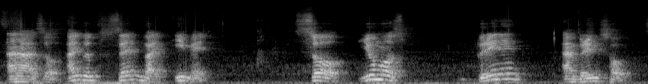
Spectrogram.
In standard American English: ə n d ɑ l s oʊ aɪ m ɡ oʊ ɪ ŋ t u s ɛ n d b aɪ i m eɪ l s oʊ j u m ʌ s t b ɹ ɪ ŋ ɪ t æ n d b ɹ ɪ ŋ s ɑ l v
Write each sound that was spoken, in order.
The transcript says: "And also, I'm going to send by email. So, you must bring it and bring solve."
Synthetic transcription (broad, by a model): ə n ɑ s oʊ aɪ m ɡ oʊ t u s ɛ n d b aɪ i m eɪ l s oʊ j u m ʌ s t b ɹ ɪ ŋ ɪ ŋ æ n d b ɹ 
